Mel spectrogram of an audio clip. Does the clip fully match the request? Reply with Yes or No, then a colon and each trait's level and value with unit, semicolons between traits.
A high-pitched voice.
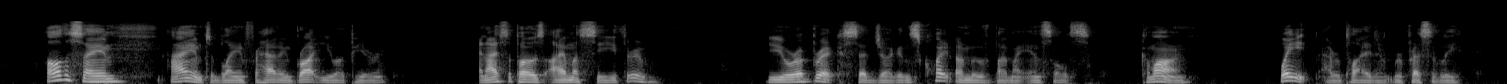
No: very low, 95 Hz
